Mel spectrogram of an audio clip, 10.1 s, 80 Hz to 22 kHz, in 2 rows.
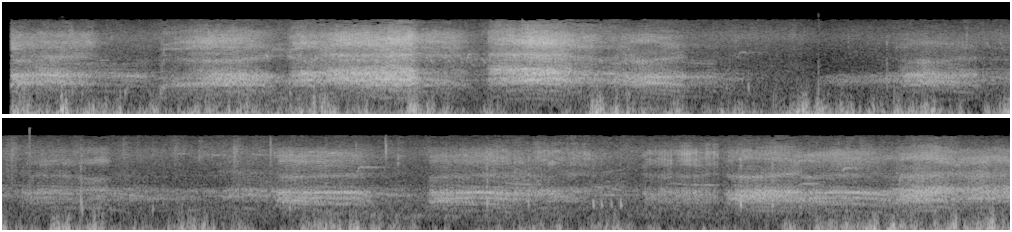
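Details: Crows at a rookery in May 2018, calling excitedly around their nest: a dense chorus of harsh, overlapping caws in bursts every second or so, several birds together, over steady low rumbling background noise.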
